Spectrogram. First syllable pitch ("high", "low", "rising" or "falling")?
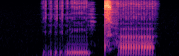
low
